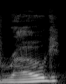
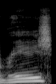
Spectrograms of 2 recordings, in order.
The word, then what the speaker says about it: Rogue: It's in Lenore Zan coming back to play as Rogue or Rouge, however you want to pronounce it.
